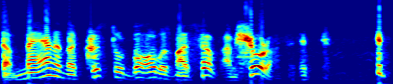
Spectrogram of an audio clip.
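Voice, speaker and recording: An animated, headstrong, agitated gentleman. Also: fairly high pitch, vocal fry, breathy edge, lo-fi sound, full character voice. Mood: shaken, insistent. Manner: insistent, dramatic, halting exclamations. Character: headstrong, agitated gentleman demanding to know his fate. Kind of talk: 1970s-80s radio drama acting. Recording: old radio broadcast, faint noise.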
